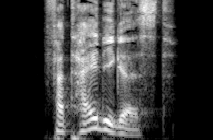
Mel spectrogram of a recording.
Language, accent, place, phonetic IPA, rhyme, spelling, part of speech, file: German, Germany, Berlin, [fɛɐ̯ˈtaɪ̯dɪɡəst], -aɪ̯dɪɡəst, verteidigest, verb, De-verteidigest.ogg
- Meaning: second-person singular subjunctive I of verteidigen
